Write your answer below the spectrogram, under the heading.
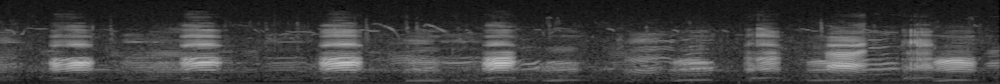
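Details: Blue wildebeest calling from a herd of several hundred, with zebra braying and larks singing also present: loud nasal honking grunts repeated about every second or two, overlapping calls from many animals, faint chirping birdsong between.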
